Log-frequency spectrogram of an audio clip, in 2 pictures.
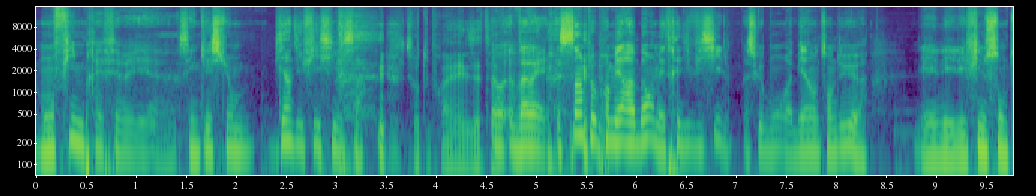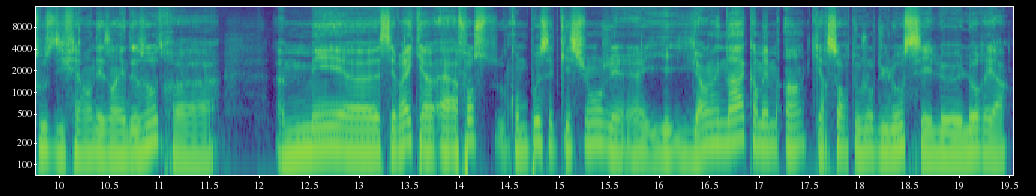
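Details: Stuttering in a 31-year-old man, now mild after much practice; part-word and whole-word repetitions audible.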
